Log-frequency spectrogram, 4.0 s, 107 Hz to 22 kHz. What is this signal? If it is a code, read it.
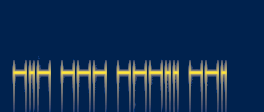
Morse code, heard as a keyed tone, about 21 wpm, 700 Hz. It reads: KO8G
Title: USA Callsign DE Callsign - 4 Characters - 20wpm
